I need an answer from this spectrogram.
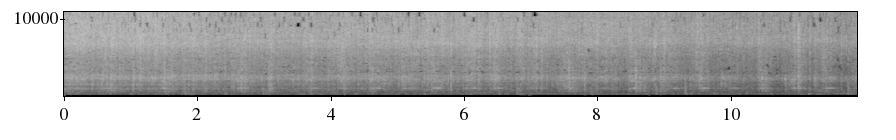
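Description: Dried red chillies and garlic cloves sizzling in a little oil in a wok while a spatula stirs and scrapes them, with small clicks and clinks. The sizzle slowly dies down.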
